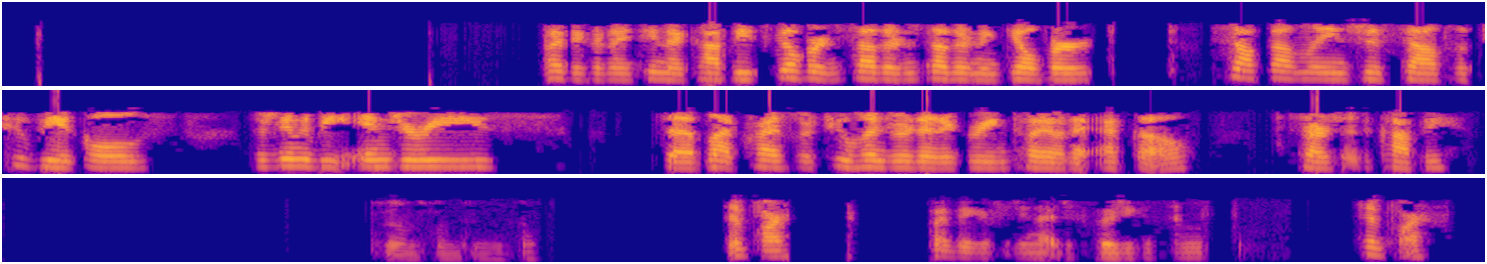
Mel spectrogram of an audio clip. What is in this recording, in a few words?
Mesa PD Fiesta Dispatch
